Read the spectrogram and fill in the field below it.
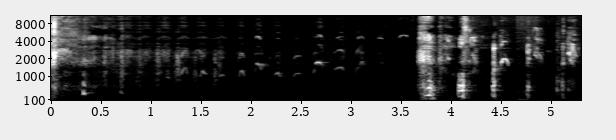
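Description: After a quiet stretch of faint, scattered chirpy tones, two or three harsh coughs burst out in quick succession, followed by a few rougher throaty sounds.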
